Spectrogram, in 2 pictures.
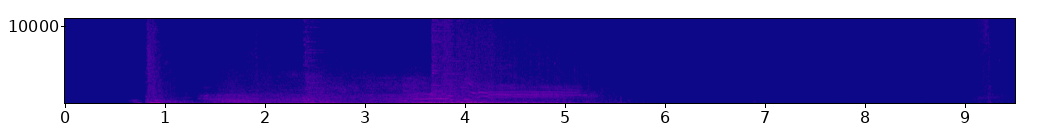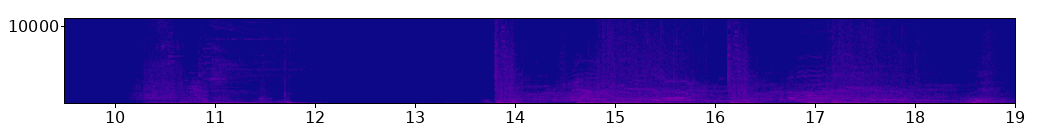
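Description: Game sound effects clash and whoosh as cards attack one another.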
